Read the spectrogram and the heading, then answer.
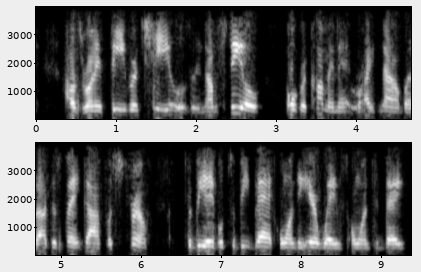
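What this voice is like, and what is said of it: Slightly hoarse voice. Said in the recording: “I had a bad cold... My throat was so swollen. Hoarse voice was leaving me, and I'm a little hoarse a little bit, but it's not that bad.”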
